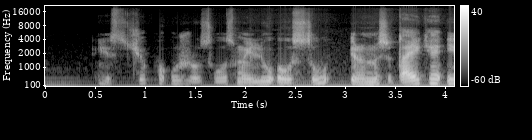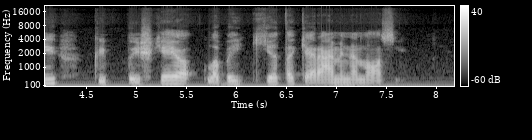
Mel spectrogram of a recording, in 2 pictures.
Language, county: Lithuanian, Vilnius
